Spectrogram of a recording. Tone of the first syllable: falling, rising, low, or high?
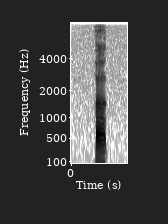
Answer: rising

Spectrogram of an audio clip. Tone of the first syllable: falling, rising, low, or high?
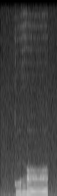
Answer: rising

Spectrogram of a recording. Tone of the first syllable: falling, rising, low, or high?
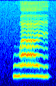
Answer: high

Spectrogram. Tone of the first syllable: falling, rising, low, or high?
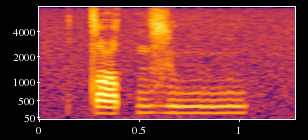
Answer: high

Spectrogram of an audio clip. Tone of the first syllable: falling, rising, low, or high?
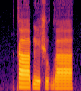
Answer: high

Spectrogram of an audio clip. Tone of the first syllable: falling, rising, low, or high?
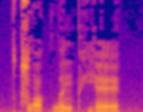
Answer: falling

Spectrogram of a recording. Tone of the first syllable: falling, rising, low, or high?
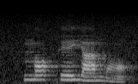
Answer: high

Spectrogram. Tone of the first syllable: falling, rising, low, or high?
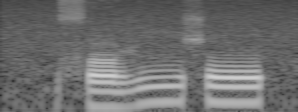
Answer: low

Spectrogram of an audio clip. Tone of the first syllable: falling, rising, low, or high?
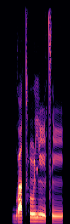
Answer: low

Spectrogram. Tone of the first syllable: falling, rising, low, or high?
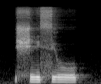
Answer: high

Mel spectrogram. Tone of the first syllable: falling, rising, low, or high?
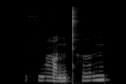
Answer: low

